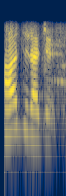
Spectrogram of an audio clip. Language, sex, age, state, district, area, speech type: Nepali, female, 18-30, West Bengal, Darjeeling, rural, conversation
